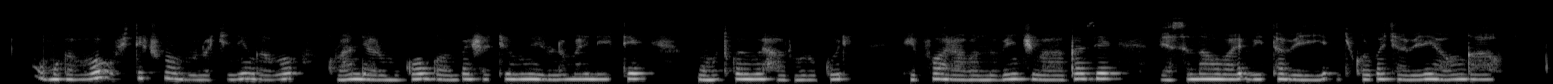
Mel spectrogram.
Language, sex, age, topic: Kinyarwanda, female, 18-24, government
